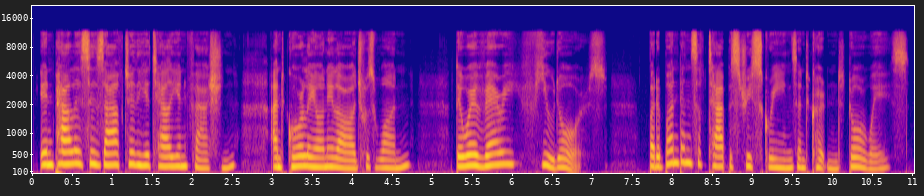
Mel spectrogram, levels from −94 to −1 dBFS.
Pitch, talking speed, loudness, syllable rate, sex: 225 Hz, 130 wpm, -18 LUFS, 4.9 syllables/s, female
